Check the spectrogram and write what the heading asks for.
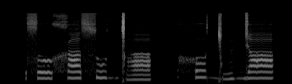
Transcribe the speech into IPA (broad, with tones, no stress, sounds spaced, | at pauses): s ɤ˧ x a˦ s u˦ d ɡ͡ǀ a˨ | h ɤ˦ ɡ͡ǀ y˨˦ ɟ a˦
